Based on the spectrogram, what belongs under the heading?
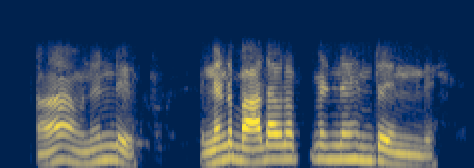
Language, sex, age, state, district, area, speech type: Telugu, male, 18-30, Andhra Pradesh, West Godavari, rural, conversation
